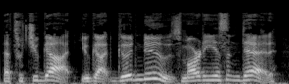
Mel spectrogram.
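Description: A woman's voice: on the low side, animated, normal speed, slightly rough, no echo, clean studio sound, pitched above the performer's own voice. Man doing a firm, businesslike mother. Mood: defensive. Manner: firm, trying to sound brave. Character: practical middle-aged mother, businesslike, uneasy.

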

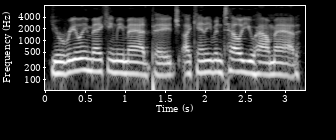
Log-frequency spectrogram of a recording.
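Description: A man voicing an injured father who shouts at his daughter, raw with pain and anger. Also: on the high side, fairly even intonation, a little fast, dry recording, clean studio sound, close to an everyday voice. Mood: angry. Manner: shouting, strained. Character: grown man playing an injured, furious father.

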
